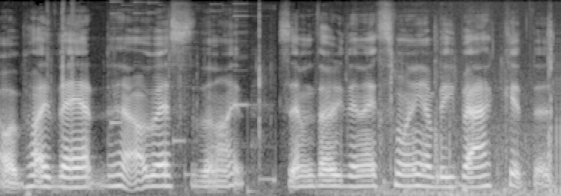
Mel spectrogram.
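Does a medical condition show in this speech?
Yes: Parkinson's disease; onset in early 50s, first full-body tremor with fall, dopamine agonist for years, symptom-free, dose increased.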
